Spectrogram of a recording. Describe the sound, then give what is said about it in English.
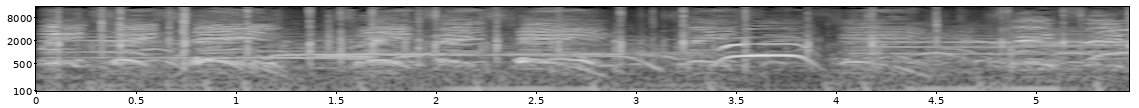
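A large crowd of Princeton students, faculty, staff and community members cheers and shouts continuously, bidding farewell to the Princeton men's basketball team as it leaves for its Sweet 16 game against the Creighton Blue Jays. Many overlapping voices, high whoops and sustained yells rise above a steady roar of excited chatter. “Yesterday, a crowd of Princeton students, faculty, staff, and community members bid farewell to the Princeton men's basketball team as they set off for their Sweet 16 game against the Creighton Blue Jays of Omaha, Nebraska.”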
